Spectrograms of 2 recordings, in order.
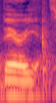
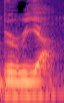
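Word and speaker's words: בריה: Gemara says Berea shining or like they say in yeshiva burials a mispronunciation from the yeshiva belt but it's actually pronounced Berea so the Gemara answers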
